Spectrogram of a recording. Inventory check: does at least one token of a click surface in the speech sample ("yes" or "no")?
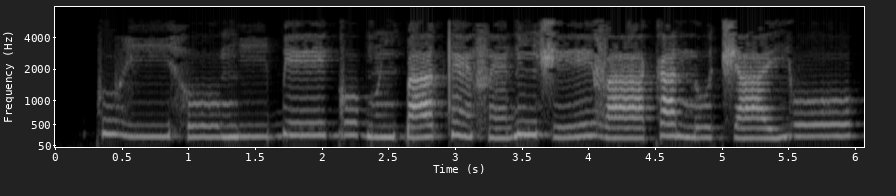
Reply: no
